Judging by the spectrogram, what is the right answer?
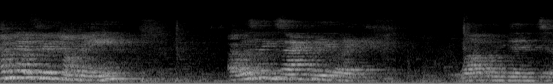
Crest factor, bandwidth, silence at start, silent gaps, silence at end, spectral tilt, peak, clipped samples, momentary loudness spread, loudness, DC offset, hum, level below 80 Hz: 16 dB; 11 kHz; 0 s; none; 0 s; -5.5 dB/octave; -12 dBFS; under 0.1%; 21 LU; -29 LUFS; 2%; none; -54 dBFS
